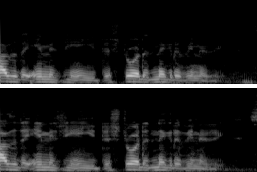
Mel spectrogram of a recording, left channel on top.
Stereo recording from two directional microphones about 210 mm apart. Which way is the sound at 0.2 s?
30° right (ahead or behind).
